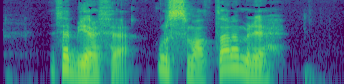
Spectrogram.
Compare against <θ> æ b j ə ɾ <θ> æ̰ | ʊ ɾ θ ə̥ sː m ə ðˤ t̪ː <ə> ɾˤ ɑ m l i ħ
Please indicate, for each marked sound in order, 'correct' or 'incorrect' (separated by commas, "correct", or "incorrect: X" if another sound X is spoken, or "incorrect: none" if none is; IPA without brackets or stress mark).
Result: correct, correct, incorrect: ɑ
